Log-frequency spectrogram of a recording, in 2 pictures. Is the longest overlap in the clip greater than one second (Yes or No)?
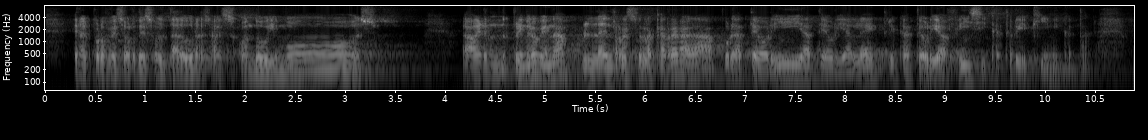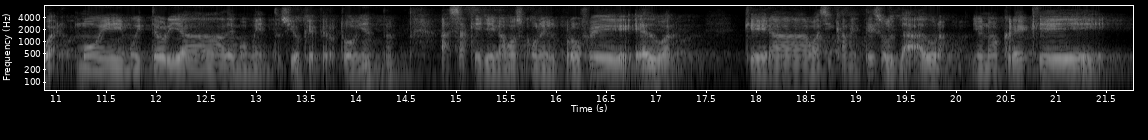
No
